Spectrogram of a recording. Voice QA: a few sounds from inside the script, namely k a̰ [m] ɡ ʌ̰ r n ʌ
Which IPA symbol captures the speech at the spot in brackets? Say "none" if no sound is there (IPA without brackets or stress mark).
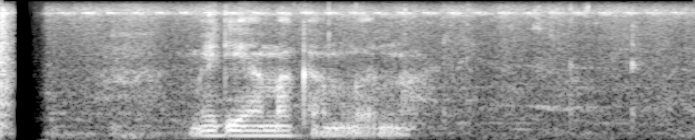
m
